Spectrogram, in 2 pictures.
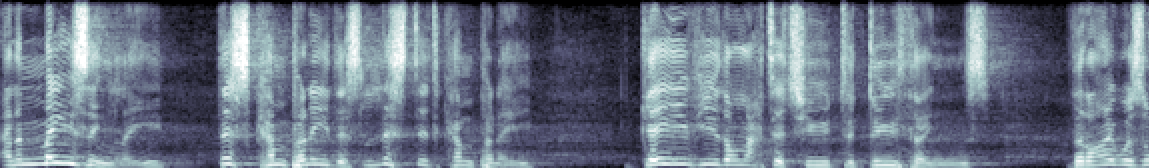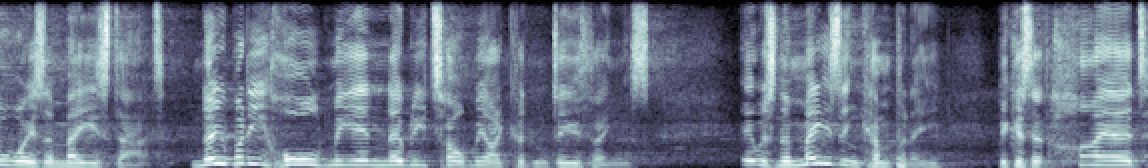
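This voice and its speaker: A moderate pace with very wide pitch swings. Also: man. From northern England, Newcastle (Geordie). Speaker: business founder, keynote speaker. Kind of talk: keynote speech. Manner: casual, conversational.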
